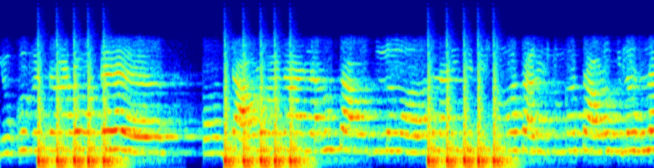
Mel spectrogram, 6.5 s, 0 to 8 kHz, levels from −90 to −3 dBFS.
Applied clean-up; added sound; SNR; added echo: none; Knock; -5 dB; reverberation time 1.4 s.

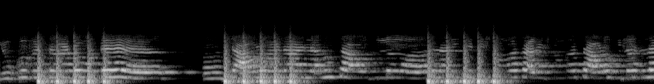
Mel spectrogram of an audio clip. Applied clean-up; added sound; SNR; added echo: classical method WPE with log-MMSE.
